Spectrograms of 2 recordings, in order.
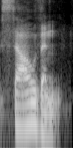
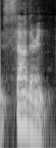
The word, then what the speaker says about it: southern: 我身边就有一个在挺不错的国际学校里面教英语的一个朋友，是一个本土人士，他居然读了三十年 Southern，经过我提醒之后，他才把它改正过来啊，读成 Southern。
